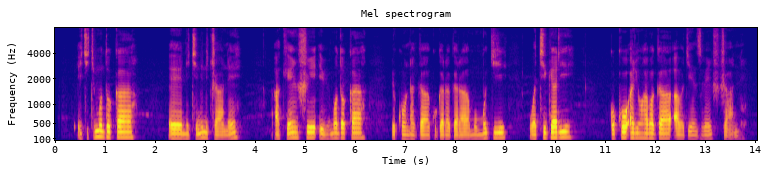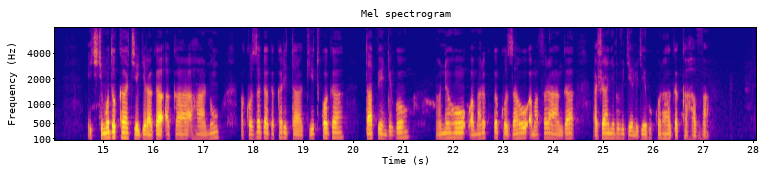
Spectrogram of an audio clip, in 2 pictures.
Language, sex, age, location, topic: Kinyarwanda, male, 18-24, Musanze, government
